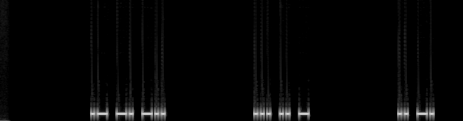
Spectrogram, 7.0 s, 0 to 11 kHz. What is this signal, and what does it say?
Morse code, heard as a keyed tone, about 25 wpm, 700 Hz. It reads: AND SIT IN
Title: 4x Word-Spacing - Sentences from Top 500 Words - 25wpm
